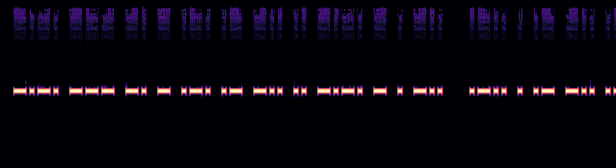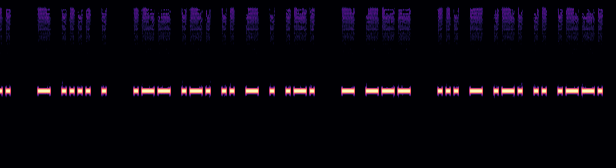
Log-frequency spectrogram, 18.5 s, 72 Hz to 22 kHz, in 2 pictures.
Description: Morse code, heard as a keyed tone, about 20 wpm, 1000 Hz. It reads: CONTRADICTED LEADS THE WRITER TO STRIP
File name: qotdfiles / 20wpm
